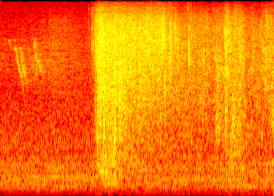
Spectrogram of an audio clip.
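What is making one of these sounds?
A cat splashes into water.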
